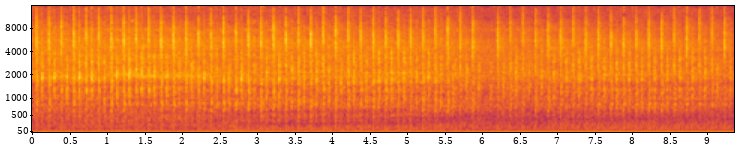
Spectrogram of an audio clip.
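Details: 2005 Toyota Corolla XLi idling after piston failure, head machined, cylinder sleeved, broken VVT pulley pin replaced and water in oil: hard, regular metallic knock, oscillating; rod knock.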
